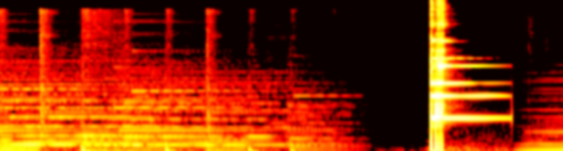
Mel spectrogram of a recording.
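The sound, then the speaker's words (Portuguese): Wine glasses clink once in a toast, a sharp bright ring that hangs briefly and fades. Before it, soft rhythmic music plays and drops away into a moment of silence. “Brinde história? Tchim, tchim. Tchim, tchim.”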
